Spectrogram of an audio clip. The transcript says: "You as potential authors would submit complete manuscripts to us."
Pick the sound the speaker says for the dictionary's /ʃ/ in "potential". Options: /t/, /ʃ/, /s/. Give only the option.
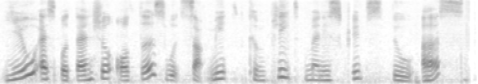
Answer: /ʃ/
